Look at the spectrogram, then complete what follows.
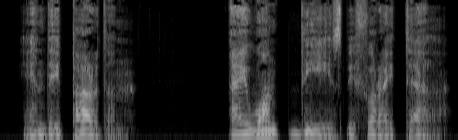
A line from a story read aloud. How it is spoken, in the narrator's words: he said sullenly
